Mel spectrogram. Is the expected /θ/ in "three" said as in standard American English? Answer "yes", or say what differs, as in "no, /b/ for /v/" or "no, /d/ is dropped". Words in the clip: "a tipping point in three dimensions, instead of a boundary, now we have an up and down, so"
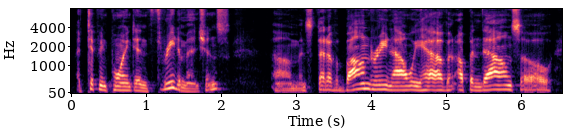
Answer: yes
